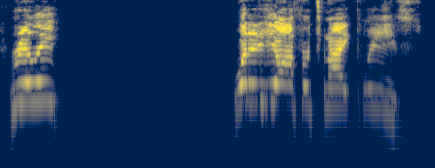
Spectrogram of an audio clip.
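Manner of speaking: high, incredulous challenge; scornful disbelief. Real, not acted. Host answering comments defending Ryan Reaves, incredulous. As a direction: push the pitch up in exasperation.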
